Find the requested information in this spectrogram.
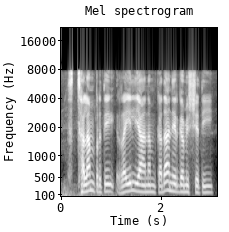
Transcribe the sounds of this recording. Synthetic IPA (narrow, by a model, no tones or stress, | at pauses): st̪ʰɐlɐmpɾɐt̪iɾɐjljaːnɐmkɐd̪aːniɾɡɐmiʃjɐt̪i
